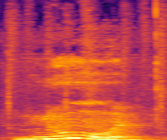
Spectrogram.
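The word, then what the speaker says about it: نون: Mike from Monsters Inc noon noon noon makes a sound no no this is the same as your n letter n Sound in English our next letter is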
